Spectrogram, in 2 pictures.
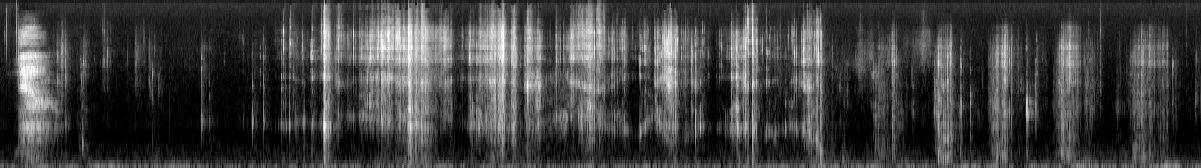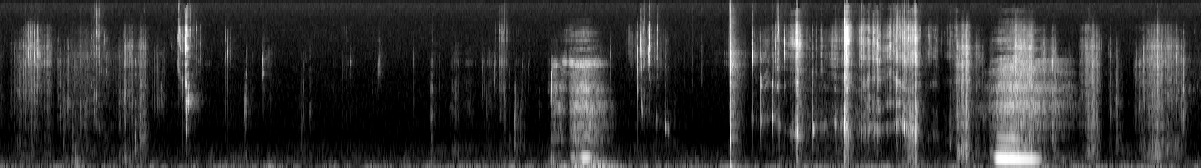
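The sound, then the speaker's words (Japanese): A crunchy snack is chewed in a long run of crisp, crackling bites. The crunches come thick and fast at first, then thin to sparser, irregular snaps with a few louder chomps. “もう一本食べよう。”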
